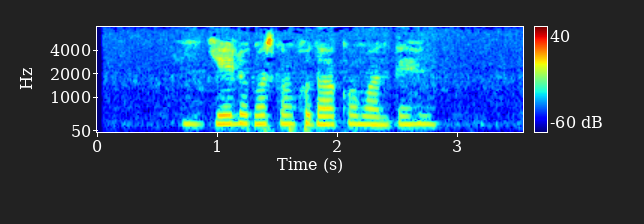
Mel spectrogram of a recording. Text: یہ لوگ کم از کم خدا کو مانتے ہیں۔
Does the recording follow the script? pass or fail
fail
